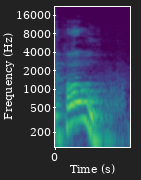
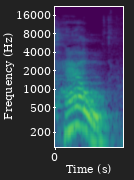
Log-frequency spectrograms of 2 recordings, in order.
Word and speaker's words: Hull: So, the Bounty was originally the Collier Bethia, built in 1784 at the Blades Shipyard in Hull. Mispronounced by me when I was doing this as Hell.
